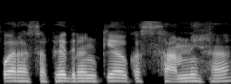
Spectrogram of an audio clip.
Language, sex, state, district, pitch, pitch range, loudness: Chhattisgarhi, male, Chhattisgarh, Sarguja, 150 Hz, 145-155 Hz, -17 LUFS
